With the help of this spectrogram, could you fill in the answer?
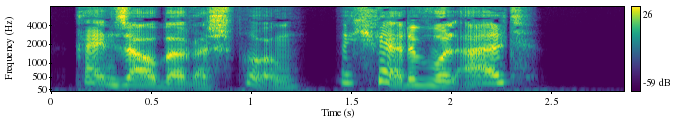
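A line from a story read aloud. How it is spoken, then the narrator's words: Small squeaky voice. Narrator (German): piepste der Kleine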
